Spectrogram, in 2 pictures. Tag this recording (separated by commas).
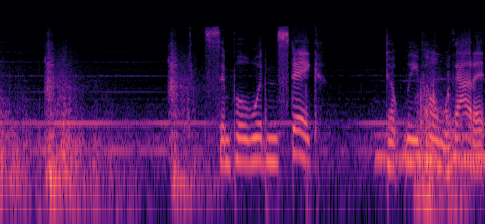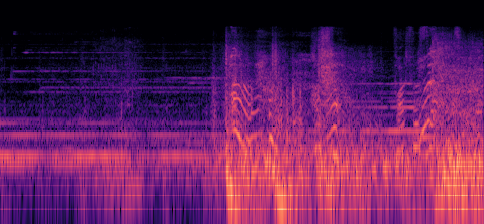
Music, Run, Speech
